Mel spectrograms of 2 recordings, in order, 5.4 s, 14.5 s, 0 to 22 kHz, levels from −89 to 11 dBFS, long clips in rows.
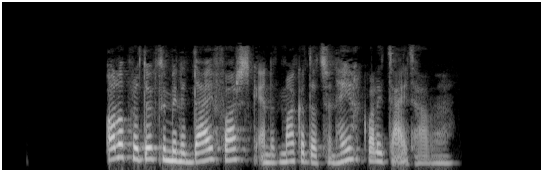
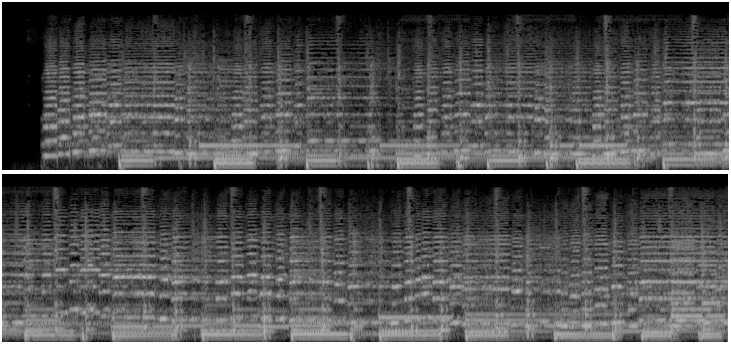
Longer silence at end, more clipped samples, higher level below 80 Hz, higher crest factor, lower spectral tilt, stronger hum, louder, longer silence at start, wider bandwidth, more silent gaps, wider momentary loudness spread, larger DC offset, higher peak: first, 0.9 s vs 0 s; neither; second, -62 dBFS vs -50 dBFS; about the same, 16 dB vs 16 dB; first, -6 dB/octave vs -4.5 dB/octave; neither; first, -17 LUFS vs -23 LUFS; first, 1.05 s vs 0.4 s; second, 7.8 kHz vs 16 kHz; neither; first, 13 LU vs 5 LU; neither; first, -2 dBFS vs -8 dBFS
